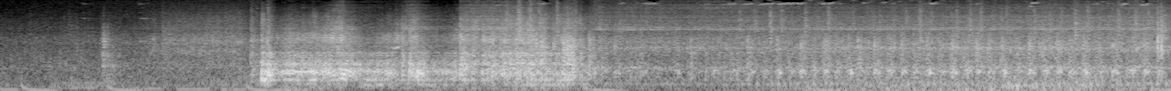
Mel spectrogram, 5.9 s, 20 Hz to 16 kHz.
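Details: 1952 Ford F1 pickup, old fuel looked bad, mechanical fuel pump suspected worn, fuel poured in by bottle: starter spins the engine steadily with an uneven rhythm but it never fires. Cranks without starting, cause suspected.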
